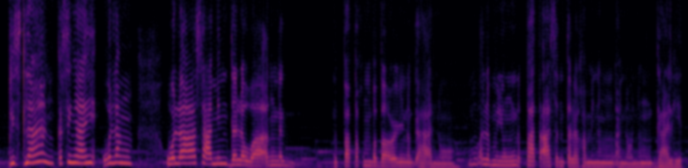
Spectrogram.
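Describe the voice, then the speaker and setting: A woman calling in to a radio show, telling a personal story with animated delivery and sharp rising reenactments of an argument. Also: lowish voice. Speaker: caller sharing a personal story. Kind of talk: phone-in confession. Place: abroad in her home.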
